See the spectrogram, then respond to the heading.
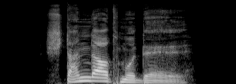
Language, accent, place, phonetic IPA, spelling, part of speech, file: German, Germany, Berlin, [ˈʃtandaʁtmoˌdɛl], Standardmodell, noun, De-Standardmodell.ogg
- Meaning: Standard Model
